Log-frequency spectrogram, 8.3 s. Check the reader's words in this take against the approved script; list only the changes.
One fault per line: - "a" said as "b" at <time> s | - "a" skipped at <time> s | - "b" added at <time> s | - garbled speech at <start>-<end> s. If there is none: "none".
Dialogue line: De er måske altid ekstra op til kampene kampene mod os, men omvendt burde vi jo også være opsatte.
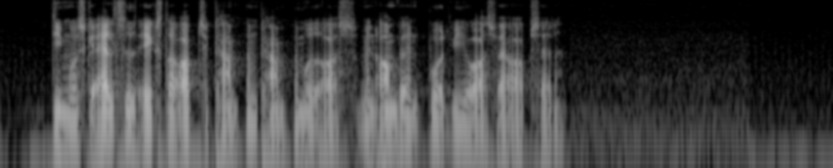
none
